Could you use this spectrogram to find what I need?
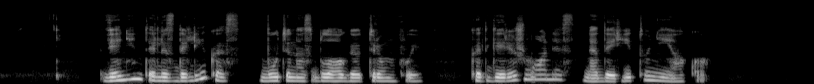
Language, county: Lithuanian, Vilnius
